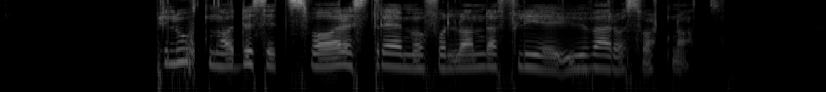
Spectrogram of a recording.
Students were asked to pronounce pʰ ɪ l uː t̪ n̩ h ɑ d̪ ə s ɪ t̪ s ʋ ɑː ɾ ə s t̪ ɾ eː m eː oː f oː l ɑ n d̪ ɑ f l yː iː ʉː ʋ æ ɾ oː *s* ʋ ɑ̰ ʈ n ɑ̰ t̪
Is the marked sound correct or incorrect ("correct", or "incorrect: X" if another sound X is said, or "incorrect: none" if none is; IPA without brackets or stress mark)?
correct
